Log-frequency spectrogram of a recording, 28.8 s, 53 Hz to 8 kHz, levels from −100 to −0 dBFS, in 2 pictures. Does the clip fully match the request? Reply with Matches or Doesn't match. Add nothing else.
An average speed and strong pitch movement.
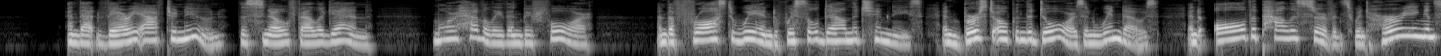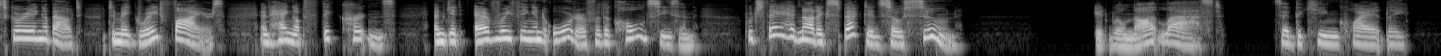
Matches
